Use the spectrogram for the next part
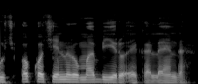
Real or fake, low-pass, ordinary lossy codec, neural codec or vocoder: real; 14.4 kHz; none; none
